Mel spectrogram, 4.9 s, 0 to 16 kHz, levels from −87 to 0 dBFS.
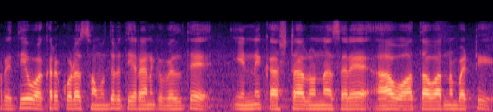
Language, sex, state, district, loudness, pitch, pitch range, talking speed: Telugu, male, Andhra Pradesh, Manyam, -17 LUFS, 125 Hz, 120-135 Hz, 145 wpm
